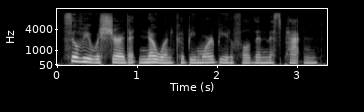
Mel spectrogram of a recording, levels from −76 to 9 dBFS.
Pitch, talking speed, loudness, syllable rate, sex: 190 Hz, 230 wpm, -19 LUFS, 5.6 syllables/s, female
